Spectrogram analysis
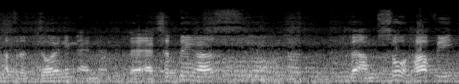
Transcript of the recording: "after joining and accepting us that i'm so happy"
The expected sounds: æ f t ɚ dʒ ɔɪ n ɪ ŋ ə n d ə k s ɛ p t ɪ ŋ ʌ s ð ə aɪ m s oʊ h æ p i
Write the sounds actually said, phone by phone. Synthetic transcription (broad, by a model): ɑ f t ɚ dʒ ɔɪ n ɪ ŋ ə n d ə k s ɛ p t ɪ ŋ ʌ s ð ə aɪ m s oʊ h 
